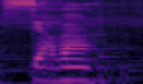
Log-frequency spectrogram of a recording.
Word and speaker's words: Cervens: Ah servant. Un servin. Mais ça s'écrit pas servin. Ça s'écrit servance. Servance comme sa Paul de B.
